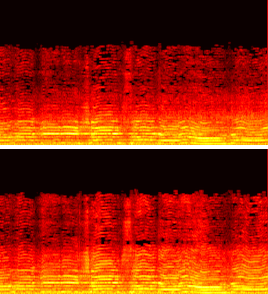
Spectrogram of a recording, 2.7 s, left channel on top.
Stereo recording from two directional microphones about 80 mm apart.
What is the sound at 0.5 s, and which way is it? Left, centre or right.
Music, right.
